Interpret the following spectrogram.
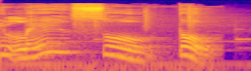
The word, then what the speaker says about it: Lesotho: Lesotho diucapkan yakni Lesotho.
